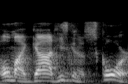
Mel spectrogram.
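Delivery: light, mild exclaimed call-out, acted. Retelling standing up and calling the score: imitating saying it loudly. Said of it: "I said it pretty loudly".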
